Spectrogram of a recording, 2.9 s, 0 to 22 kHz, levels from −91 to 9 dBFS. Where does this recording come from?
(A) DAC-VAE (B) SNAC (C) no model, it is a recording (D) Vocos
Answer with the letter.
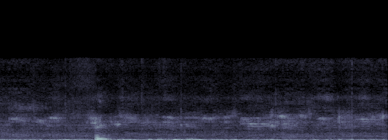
B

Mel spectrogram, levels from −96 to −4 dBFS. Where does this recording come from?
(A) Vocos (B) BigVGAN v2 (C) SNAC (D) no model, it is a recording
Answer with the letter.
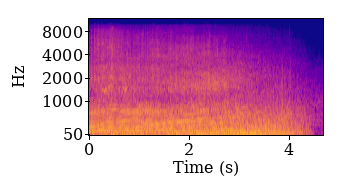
D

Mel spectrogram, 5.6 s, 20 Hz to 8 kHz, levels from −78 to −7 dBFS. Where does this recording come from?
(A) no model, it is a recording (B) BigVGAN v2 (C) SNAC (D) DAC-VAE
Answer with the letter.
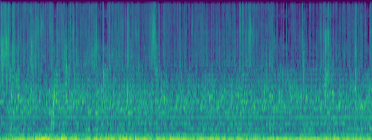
B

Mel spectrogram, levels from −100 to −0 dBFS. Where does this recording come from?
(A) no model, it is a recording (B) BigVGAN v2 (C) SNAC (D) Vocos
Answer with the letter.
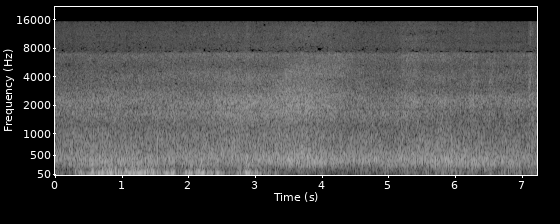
A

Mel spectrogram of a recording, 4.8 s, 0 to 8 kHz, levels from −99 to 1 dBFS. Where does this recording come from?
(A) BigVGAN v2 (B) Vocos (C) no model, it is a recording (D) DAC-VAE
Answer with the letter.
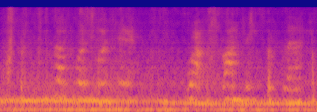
B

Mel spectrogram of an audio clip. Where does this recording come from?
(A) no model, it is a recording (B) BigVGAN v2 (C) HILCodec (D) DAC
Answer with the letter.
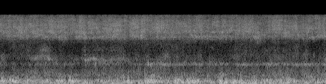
C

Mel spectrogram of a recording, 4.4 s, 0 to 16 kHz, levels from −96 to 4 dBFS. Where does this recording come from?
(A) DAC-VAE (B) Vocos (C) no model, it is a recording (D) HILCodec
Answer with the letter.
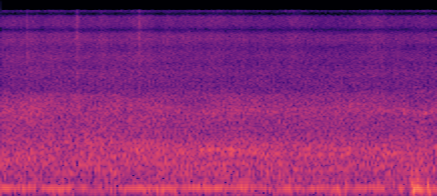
A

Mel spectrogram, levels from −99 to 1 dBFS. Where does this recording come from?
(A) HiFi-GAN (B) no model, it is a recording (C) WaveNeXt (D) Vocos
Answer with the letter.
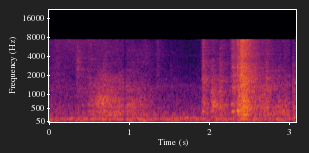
B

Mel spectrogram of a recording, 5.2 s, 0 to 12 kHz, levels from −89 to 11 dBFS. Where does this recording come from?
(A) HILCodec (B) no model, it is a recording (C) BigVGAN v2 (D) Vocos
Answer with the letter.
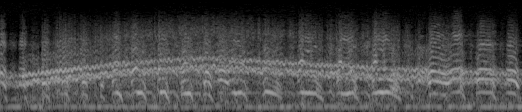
B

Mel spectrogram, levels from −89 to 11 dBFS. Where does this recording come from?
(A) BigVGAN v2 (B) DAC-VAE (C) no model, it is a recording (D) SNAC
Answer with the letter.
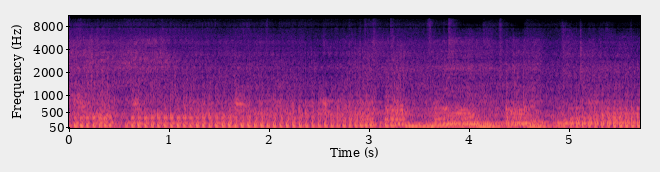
B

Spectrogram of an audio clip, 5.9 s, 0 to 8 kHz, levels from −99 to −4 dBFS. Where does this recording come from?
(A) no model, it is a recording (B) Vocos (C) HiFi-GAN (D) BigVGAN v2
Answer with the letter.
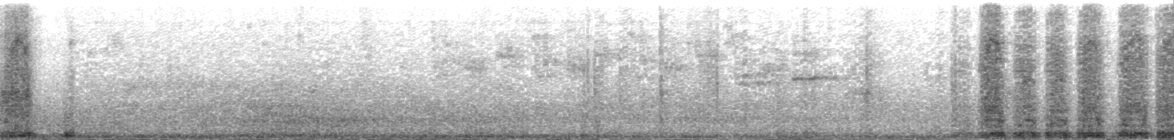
A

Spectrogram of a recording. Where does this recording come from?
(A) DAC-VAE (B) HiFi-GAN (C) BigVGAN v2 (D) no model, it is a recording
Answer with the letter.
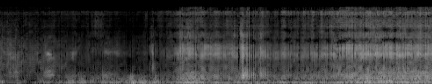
C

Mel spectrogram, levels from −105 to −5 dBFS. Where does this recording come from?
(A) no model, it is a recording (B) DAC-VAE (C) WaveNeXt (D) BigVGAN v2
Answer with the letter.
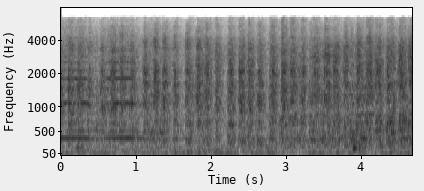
A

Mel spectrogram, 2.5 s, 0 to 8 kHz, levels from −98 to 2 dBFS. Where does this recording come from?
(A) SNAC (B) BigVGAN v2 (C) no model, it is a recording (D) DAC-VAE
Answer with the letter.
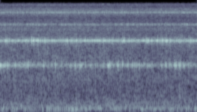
C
